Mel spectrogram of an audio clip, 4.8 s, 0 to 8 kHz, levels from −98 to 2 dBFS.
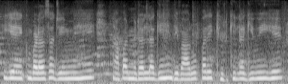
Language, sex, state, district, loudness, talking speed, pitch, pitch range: Hindi, male, Bihar, Gaya, -13 LUFS, 225 wpm, 215 Hz, 205-225 Hz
